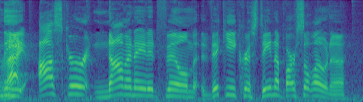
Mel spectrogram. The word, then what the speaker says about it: Barcelona: You're both pronouncing Barcelona wrong. It's Barcelona.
